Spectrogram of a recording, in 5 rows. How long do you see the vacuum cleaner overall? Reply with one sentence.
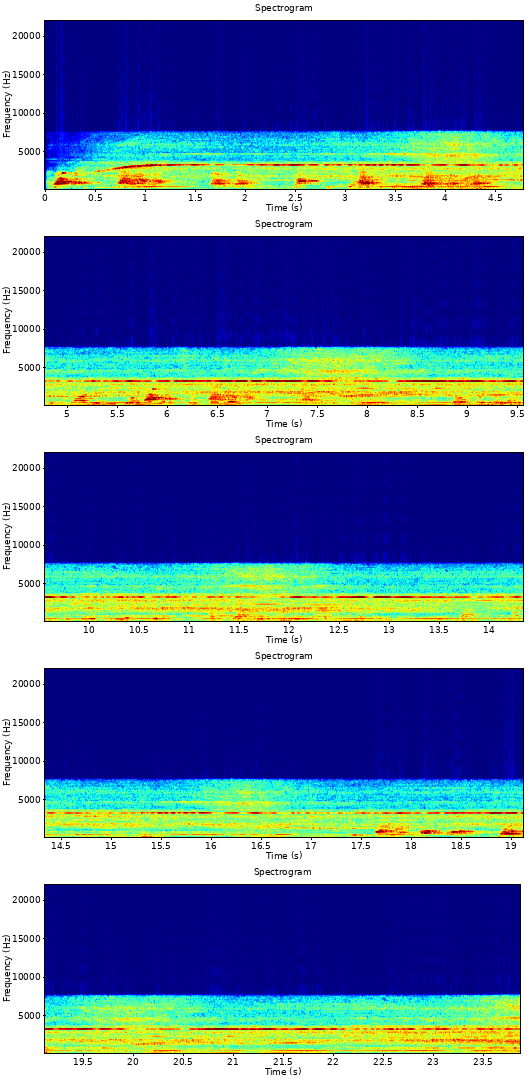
You can hear the vacuum cleaner for 24 seconds altogether.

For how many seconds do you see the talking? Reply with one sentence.
The talking can be heard for 12 seconds in total.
